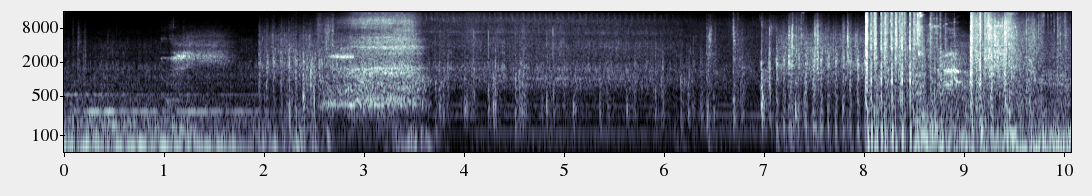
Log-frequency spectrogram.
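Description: Bursts of gunfire from a multiplayer match of Call of Duty Modern Warfare crackle in rapid volleys, loudest toward the end, with scattered single shots and faint game noise between.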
